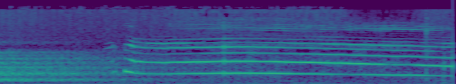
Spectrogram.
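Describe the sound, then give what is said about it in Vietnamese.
A child cries in a room in one long, sustained wail that starts abruptly and holds a steady, slightly falling pitch, fairly loud and clear over a faint background murmur, with no talking. “Có tiếng trẻ khóc trong phòng, người phụ nữ mặc kệ.”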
